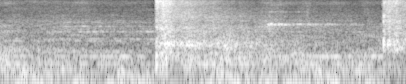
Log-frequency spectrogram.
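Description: Two sharp knocks about a second apart, echoing in a large sports hall: a sepak takraw ball being kicked during play.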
